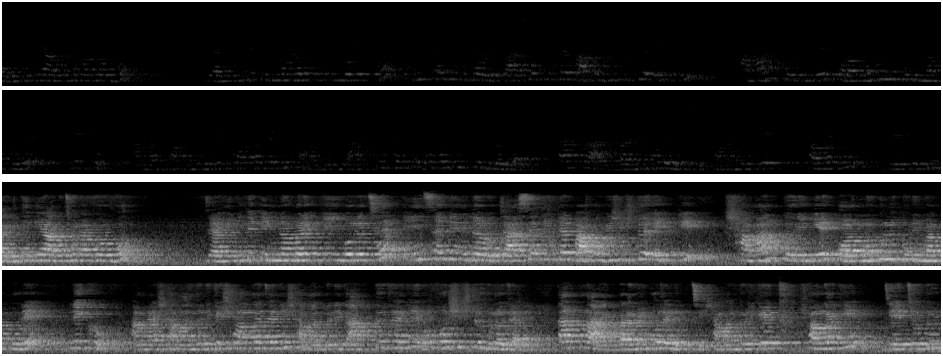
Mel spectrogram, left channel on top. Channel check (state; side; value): quieter; left; 37.2 dB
